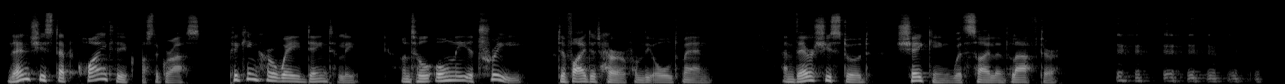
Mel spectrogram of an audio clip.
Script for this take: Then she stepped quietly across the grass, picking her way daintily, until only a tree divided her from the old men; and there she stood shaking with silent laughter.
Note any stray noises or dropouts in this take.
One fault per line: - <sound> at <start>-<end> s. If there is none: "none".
- dropout at 1.3-1.4 s
- laugh at 11.2-12.7 s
